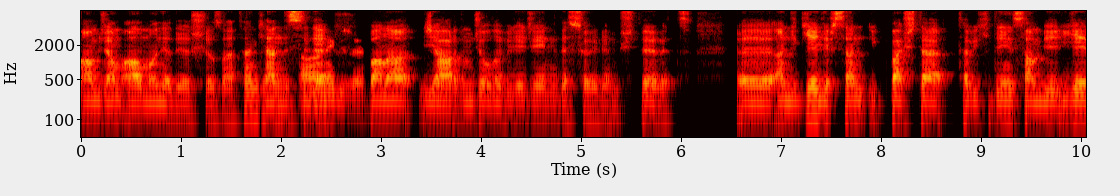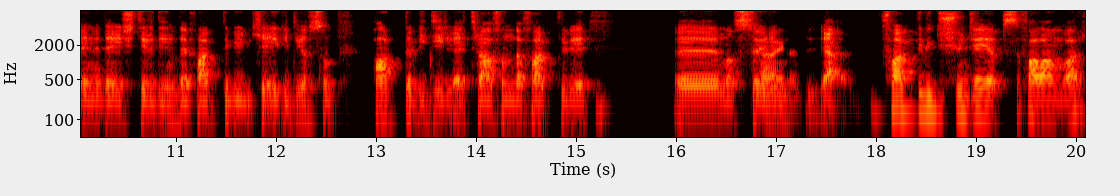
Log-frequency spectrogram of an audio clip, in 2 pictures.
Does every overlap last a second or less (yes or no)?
yes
